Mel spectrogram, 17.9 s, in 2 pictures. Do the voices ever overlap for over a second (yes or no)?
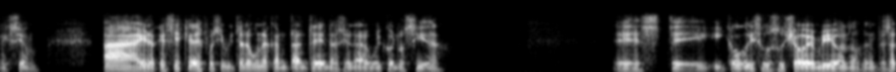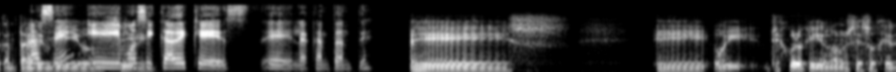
yes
